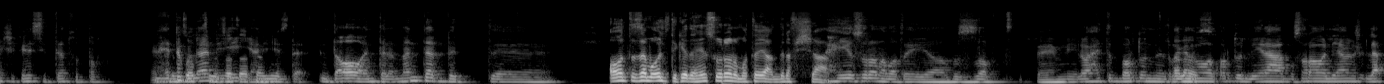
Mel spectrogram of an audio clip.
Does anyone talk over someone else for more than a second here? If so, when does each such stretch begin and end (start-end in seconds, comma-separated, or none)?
1.5-2.9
